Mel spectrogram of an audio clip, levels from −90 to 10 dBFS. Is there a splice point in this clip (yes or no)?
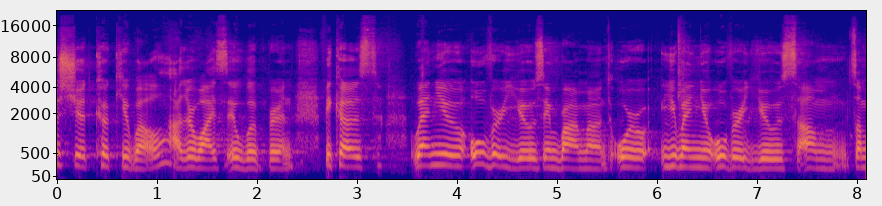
no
